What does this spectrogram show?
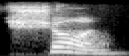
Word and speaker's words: Sean: It is typically Sean, but it's spelled, and it's one of those silly things that, idiosyncrasies of language.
